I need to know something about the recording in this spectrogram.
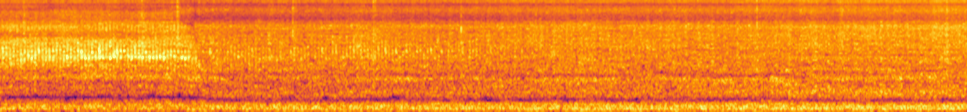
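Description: A combine harvester engine rumbles steadily nearby.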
